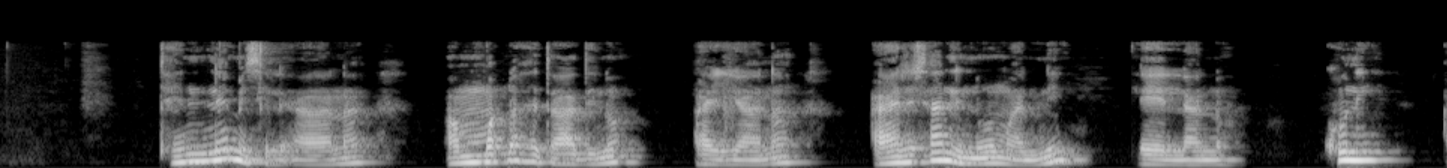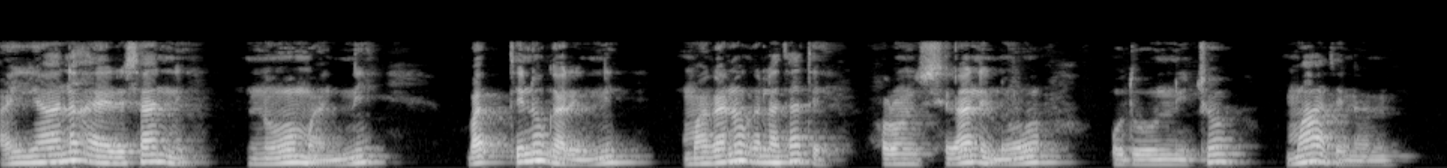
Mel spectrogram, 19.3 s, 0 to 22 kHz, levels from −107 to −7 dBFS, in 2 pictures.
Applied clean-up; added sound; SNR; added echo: none; none; none; none.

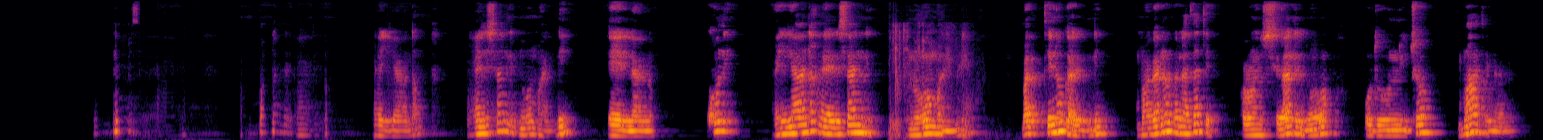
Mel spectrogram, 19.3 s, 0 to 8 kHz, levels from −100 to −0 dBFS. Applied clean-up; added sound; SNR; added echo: neural mask model DeepFilterNet 3.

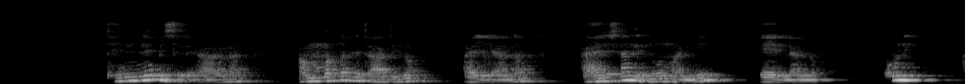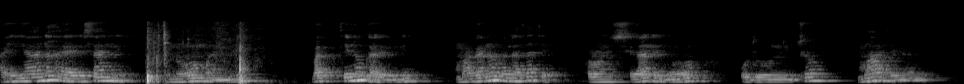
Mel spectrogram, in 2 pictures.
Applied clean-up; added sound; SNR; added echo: none; Walk, footsteps; -2 dB; reverberation time 0.7 s.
